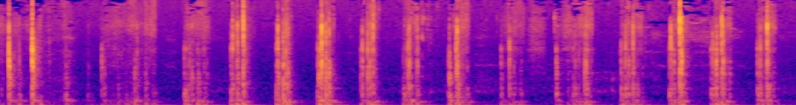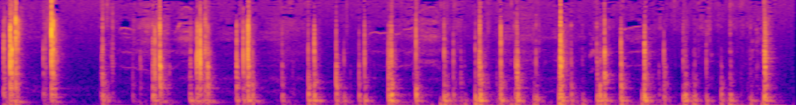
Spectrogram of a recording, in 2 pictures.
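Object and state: Milk chocolate bar tapped with fingernails.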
